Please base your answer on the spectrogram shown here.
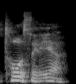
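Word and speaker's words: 土生仔: Actually, this term should be pronounced from Hokkien dialect, from Taiwan dialect. It's 土生仔.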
